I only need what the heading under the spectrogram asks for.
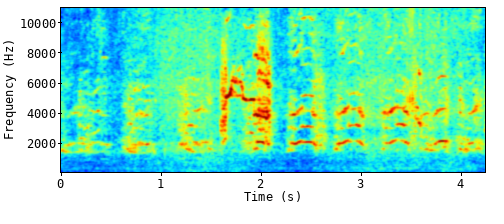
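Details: Seagulls everywhere: a rapid series of short, harsh, slightly downslurred squawks, several birds overlapping, with one higher thin squeal near the middle and faint background rumble.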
